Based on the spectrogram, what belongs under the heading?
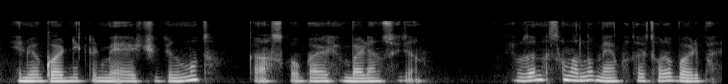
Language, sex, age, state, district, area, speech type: Kashmiri, male, 18-30, Jammu and Kashmir, Shopian, rural, spontaneous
